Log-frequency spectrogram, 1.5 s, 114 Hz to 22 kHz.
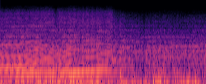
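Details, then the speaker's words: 2025 Husqvarna TE250 two-stroke enduro in desert riding, switched back from richer white map to green map: sharp rising howl climbing smoothly and evenly with throttle, no stutter or break-up; clean acceleration. "You see, the green map, you can hear the difference. It just rips."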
